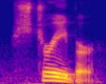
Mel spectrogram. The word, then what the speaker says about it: Strieber: that Strieber has said streamer that's how he pronounces that my apologies he's written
